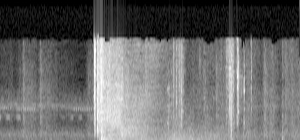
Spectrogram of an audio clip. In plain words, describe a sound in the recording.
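A rifle fires with a loud bang.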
